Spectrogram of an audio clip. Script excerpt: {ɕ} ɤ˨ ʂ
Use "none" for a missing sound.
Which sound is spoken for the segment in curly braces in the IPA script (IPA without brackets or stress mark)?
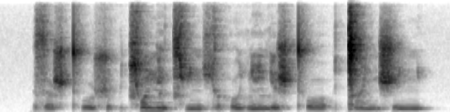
z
